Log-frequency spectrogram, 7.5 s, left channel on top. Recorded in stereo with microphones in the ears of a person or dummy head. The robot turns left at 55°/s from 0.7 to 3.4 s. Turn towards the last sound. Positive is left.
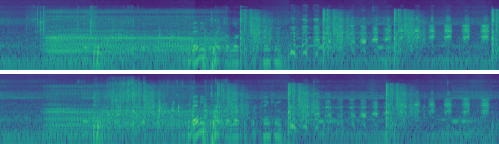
turn(degrees=25)  # may be behind; listen again after turning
